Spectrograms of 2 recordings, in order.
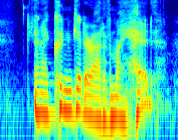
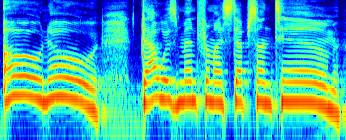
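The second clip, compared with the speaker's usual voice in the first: imitating Sharon; 6 semitones higher, much slower than usual. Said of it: "She goes".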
